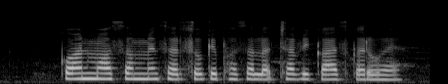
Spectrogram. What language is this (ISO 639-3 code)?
mag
